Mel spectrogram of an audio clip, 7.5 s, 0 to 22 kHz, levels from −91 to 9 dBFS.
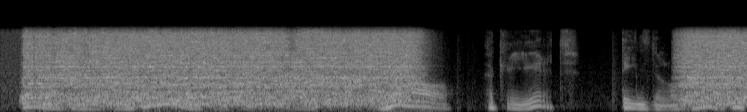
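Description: From 0.0 to 4.42 s a second voice sits under the recording, and it is stronger than the talker's own speech. This is the other side's voice leaking through. The far end was likely playing on a loudspeaker, and the echo canceller left a residue in the microphone signal.

Inside that stretch, from 0.02 to 0.18 s, the talker's speech suddenly dips for roughly a seventh of a second, falling by something like 15 dB before recovering. This is speech suppressed in double talk. With both sides active, the canceller likely could not separate its own talker from the echo and attenuated everything. Unlike a network dropout, the sound ducks in level rather than vanishing or glitching.

From 6.7 s to the end, the same leaking far-end voice returns at a similar strength.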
